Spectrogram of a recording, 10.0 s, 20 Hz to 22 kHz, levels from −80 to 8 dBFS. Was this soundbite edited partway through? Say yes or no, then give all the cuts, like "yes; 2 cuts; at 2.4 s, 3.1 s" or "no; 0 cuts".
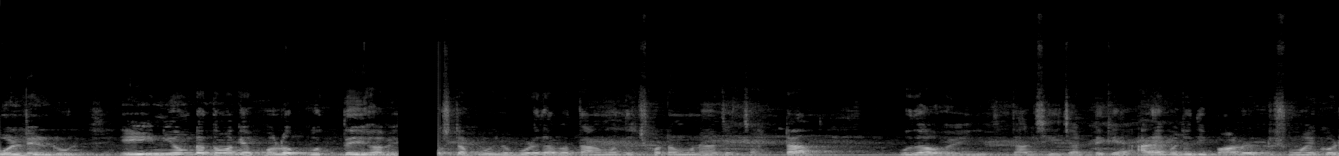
yes; 1 cut; at 3.1 s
